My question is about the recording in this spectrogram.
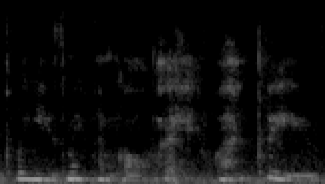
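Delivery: breathless whisper, barely voiced; whispered prayer. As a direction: whisper it so nobody hears you. Hiding, praying for rescue.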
